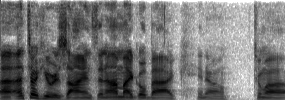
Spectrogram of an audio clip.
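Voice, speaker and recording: With an American accent, a man speaks at a moderate pace with ordinary pitch variation on a very clean recording with a silent background. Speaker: pastor. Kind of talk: sermon. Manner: conversational.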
